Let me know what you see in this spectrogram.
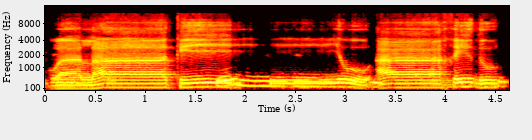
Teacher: Masuk dengan mendengung yaitu mendengung ya. Nunnya sukun tidak dibaca langsung masuk ke huruf iya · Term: idgham bi gunnah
